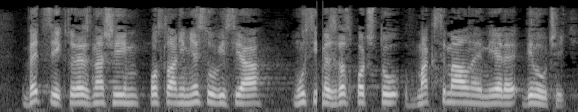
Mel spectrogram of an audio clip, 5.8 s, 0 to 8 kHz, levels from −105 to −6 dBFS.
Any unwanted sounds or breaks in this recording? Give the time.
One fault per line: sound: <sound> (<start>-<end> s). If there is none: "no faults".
sound: dropout (3.2-3.2 s)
